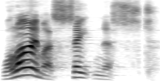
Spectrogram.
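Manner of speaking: loud, confrontational announcement, imitated; in-your-face. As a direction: blurt it out to grab attention. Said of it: "Just like that. So in my face".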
